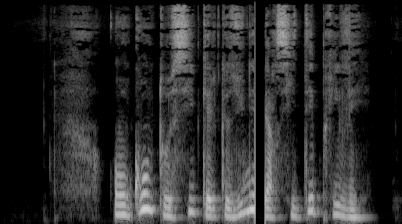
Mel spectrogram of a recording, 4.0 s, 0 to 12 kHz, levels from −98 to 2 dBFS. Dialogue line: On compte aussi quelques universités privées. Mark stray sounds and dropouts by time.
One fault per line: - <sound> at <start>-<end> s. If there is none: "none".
- dropout at 2.5-2.7 s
